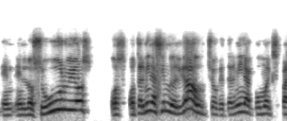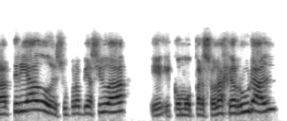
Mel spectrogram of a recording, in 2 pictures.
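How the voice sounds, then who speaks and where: A man's voice: high voice, a bit bright, lo-fi sound. A man from Rosario with an Argentine accent, speaking as a guest in a rambling, hesitant way, repeating words and leaning on fillers. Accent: Rosario Argentine Spanish. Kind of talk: discursive conversation.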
